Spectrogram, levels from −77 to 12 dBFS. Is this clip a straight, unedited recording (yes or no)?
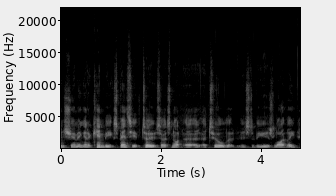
yes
